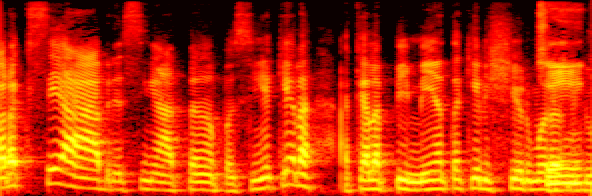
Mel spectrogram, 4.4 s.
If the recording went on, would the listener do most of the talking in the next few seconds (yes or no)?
no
